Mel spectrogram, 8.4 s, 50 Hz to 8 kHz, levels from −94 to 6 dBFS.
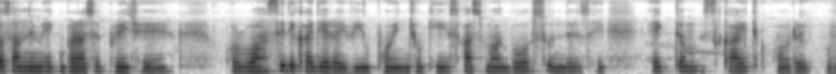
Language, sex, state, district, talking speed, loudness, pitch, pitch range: Hindi, female, Arunachal Pradesh, Lower Dibang Valley, 185 wpm, -19 LUFS, 175 Hz, 170-180 Hz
